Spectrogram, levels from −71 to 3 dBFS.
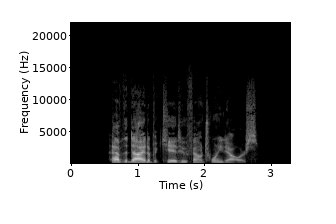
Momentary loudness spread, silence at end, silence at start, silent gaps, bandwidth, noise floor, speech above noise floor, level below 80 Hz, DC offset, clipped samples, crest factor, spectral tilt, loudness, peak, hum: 13 LU; 0.5 s; 0.55 s; none; 15 kHz; under -90 dBFS; over 63 dB; -74 dBFS; under 0.1%; under 0.1%; 20 dB; -2.5 dB/octave; -27 LUFS; -8 dBFS; none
